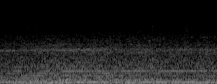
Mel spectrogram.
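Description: Steady low hum of outdoor background noise, unchanging throughout, with no clear event standing out.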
